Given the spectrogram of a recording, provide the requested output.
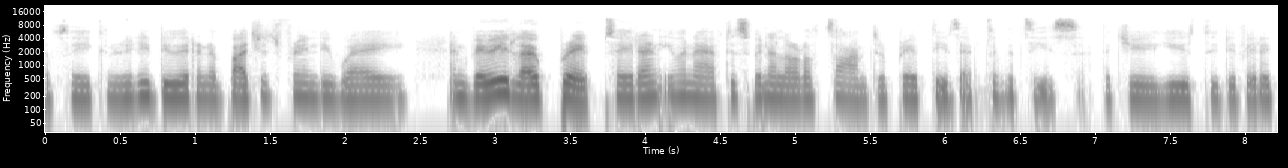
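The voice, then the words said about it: South African accent. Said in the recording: “I love your accent. So this is South African accent”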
